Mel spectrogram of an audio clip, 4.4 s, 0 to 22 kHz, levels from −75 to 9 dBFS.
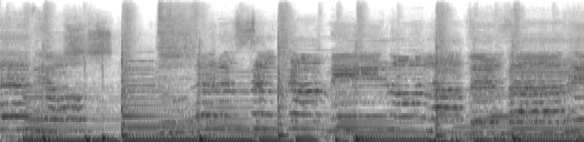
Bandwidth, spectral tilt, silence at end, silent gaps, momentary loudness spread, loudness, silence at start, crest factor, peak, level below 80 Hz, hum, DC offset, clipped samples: over 20 kHz; -4.5 dB/octave; 0 s; none; 2 LU; -14 LUFS; 0 s; 12 dB; 0 dBFS; -16 dBFS; none; under 0.1%; under 0.1%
